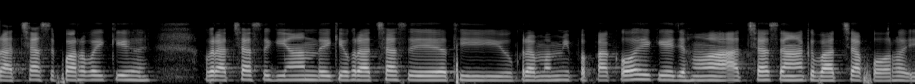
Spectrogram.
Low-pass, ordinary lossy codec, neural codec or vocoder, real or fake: 7.2 kHz; none; none; real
